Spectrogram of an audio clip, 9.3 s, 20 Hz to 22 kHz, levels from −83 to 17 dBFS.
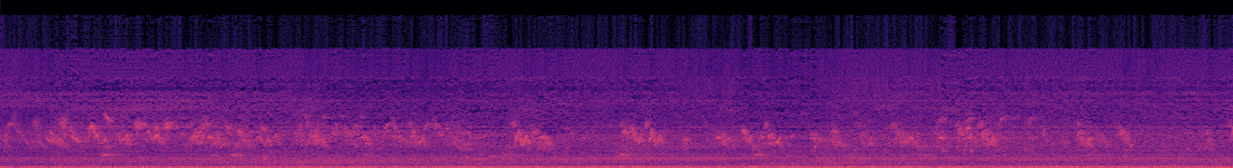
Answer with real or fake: fake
